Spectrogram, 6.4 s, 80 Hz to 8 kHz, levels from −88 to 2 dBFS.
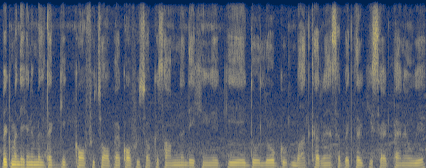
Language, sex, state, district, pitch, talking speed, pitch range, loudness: Hindi, male, Madhya Pradesh, Katni, 115 Hz, 265 wpm, 115-120 Hz, -22 LUFS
